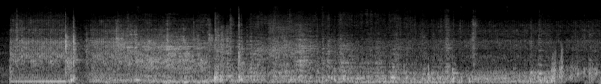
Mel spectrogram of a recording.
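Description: A plow truck running and moving through snow, with a steady rough rushing noise and a low hum in the first moment.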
